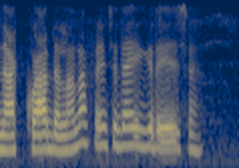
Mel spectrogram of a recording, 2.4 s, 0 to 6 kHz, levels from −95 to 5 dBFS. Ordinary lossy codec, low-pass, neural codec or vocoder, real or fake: Opus, 24 kbps; 5.4 kHz; none; real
